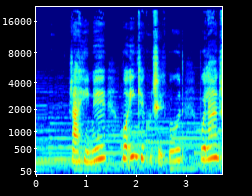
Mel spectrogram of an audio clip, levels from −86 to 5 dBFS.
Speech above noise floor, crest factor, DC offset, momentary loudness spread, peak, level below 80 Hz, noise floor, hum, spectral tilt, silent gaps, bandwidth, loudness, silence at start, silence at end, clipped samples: 18 dB; 22 dB; under 0.1%; 21 LU; 0 dBFS; -62 dBFS; -39 dBFS; none; -3.5 dB/octave; none; over 20 kHz; -21 LUFS; 0 s; 0 s; under 0.1%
